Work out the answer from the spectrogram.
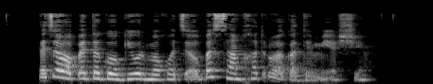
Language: Georgian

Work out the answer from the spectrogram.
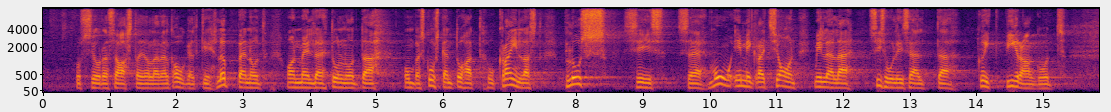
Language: Estonian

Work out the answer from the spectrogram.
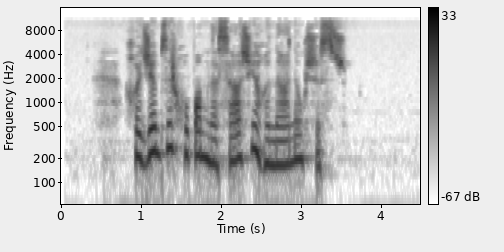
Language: Kabardian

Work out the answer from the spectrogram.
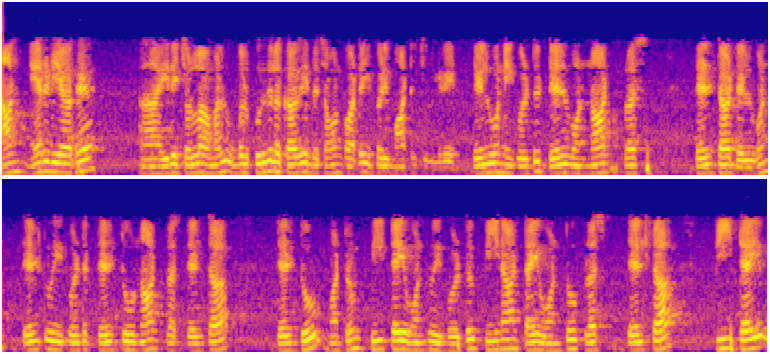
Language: Tamil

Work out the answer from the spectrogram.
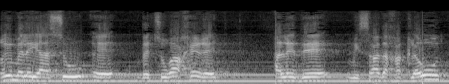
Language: Hebrew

